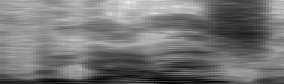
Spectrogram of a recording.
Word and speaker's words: Miyares: Well, Attorney General Miyares, I said it right? – Excellent.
